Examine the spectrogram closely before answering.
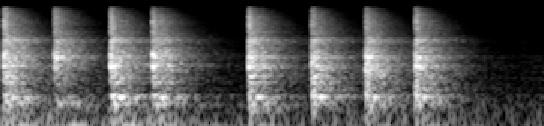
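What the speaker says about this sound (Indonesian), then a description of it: "Ini kita pukulkan pakai palu" A hammer strikes a plastic Hercules push-type corn planting tool seven times in a sharp, uneven rhythm. Each hit is a loud, close crack that rings briefly before fading.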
